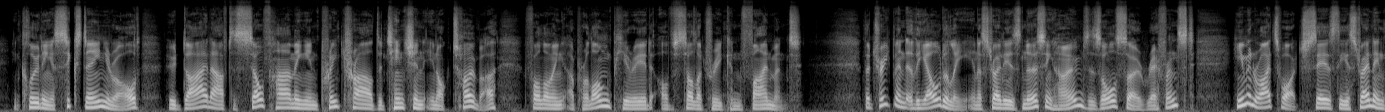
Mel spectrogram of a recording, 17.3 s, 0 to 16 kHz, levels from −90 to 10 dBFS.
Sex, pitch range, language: male, 115-155 Hz, English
